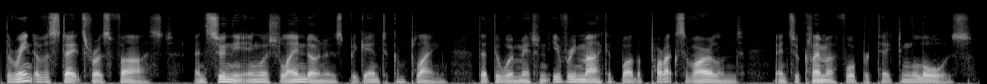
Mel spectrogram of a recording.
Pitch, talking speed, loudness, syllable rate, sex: 100 Hz, 195 wpm, -20 LUFS, 5.5 syllables/s, male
